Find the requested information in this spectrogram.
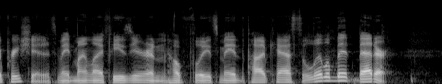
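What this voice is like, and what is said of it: Boston accent. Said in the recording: “sorry about my Boston accent”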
